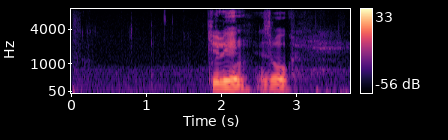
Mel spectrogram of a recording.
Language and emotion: Russian, neutral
